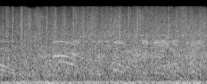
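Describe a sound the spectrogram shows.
A chainsaw revs loudly.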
